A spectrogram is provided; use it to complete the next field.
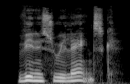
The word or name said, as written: venezuelsk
